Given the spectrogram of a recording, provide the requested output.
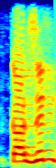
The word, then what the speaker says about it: cousin: था मैंने अभी कि अगर मेल होगा तो कजा और फीमेल होगी तो कजिन। ठीक है, स्पेलिंग सेम रहेगी, बस लास्ट में ई लग जाता है, दैट्स इट। और साउंड अकॉर्डिंगली चेंज हो जाती है।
